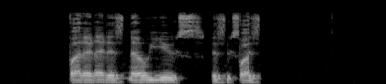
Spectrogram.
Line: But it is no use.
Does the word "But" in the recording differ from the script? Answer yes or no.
no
